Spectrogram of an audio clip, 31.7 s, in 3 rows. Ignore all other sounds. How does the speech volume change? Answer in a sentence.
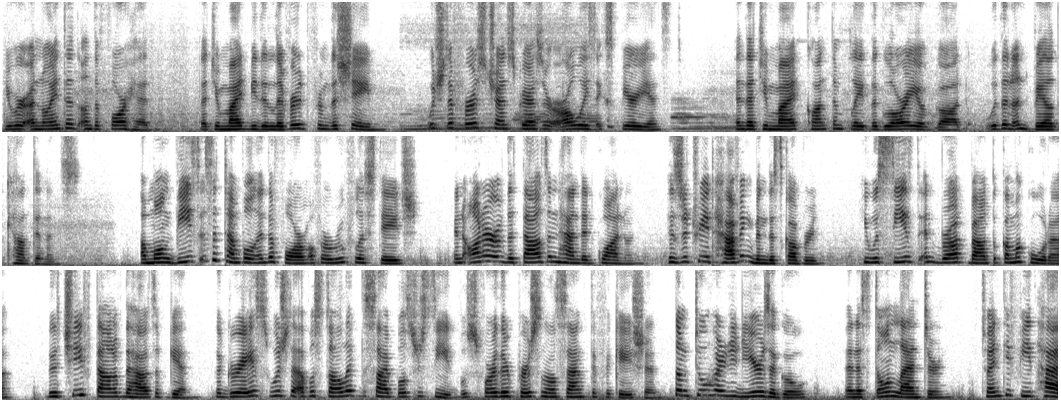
The volume of the speech stays about the same.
